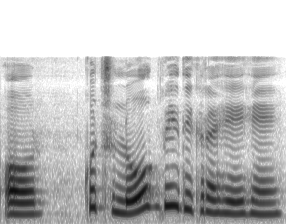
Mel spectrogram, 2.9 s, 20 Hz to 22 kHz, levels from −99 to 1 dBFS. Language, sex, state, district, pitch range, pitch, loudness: Hindi, female, Madhya Pradesh, Bhopal, 205-305 Hz, 225 Hz, -15 LUFS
